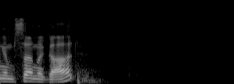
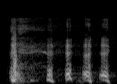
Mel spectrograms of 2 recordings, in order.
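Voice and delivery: brief amused laugh without words; short chuckle. Real, not acted. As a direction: chuckle at the congregation's response. Amused at congregation's response.

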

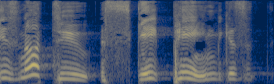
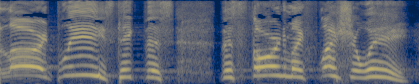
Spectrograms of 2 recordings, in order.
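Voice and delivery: raised, desperate plea to God, slow on please; pleading prayer; 7 semitones higher, 4 dB louder, slower than usual. Retold or imitated. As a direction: beg God out loud to take the thorn away. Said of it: "he pleaded with God".

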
